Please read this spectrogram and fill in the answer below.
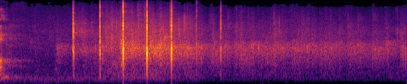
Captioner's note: applause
